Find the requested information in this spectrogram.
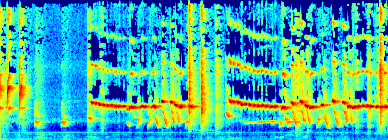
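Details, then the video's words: White-rumped shama of the Pasaman type, Indonesia, caged and used as a singing teacher, known for loud 'ngerol nembak' rolling song; after brief chirps comes a long continuous stream of bright whistled notes with fast downward-slurred trills. "MURAI BATU GACOR MATERI MEWAH JADI GURU VOKAL HANDAL"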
